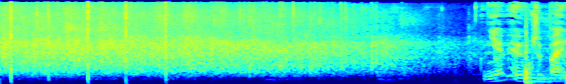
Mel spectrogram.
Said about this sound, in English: But you wouldn't have written your papers if it hadn't been for your great lecturers and great thesis reviewers. So a round of applause to them as well.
